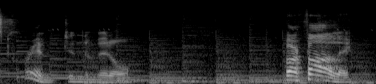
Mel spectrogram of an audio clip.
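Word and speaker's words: farfalle: Farfale. Farfale. That's it. Farfale. Yeah, barfal pasta. Uh, spelled like this.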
